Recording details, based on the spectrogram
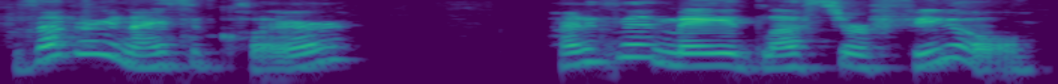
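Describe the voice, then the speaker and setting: A woman's voice: mid-range voice, big pitch swings, a little fast, a little mellow, husky. A woman doing a children's read-aloud like a teacher, reading expressively in a sing-song way and putting simple, encouraging questions to her young listeners.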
